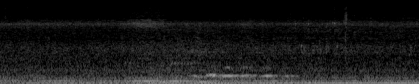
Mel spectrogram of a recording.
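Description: Car engine running low and steady as a car pulls out along a rain-wet lane, with faint voices in the background.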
